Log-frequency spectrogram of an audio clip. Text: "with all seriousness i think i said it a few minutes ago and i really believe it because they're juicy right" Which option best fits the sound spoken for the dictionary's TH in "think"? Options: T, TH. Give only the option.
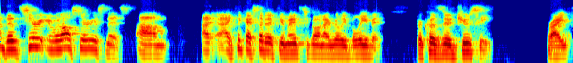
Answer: TH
